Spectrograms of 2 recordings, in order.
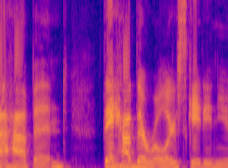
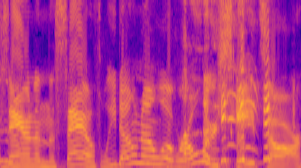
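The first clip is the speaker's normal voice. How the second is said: mock Southern; 5 semitones higher, 5 dB louder than usual. Mocking Southern ignorance, laughing.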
